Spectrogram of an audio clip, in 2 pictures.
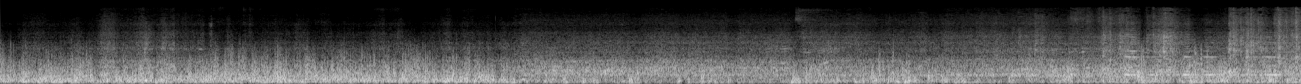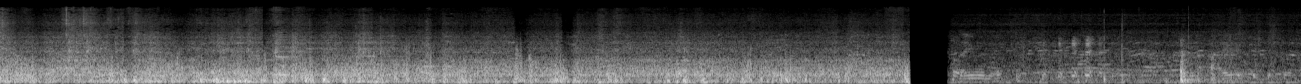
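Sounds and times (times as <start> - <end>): train wheels rumbling on rails: 0.0 - 22.1, 23.3 - 26.0
clickety-clack of rail joints: 0.8 - 3.2, 9.7 - 22.1.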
